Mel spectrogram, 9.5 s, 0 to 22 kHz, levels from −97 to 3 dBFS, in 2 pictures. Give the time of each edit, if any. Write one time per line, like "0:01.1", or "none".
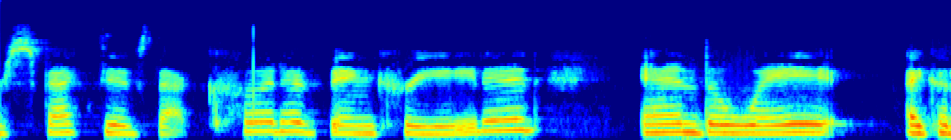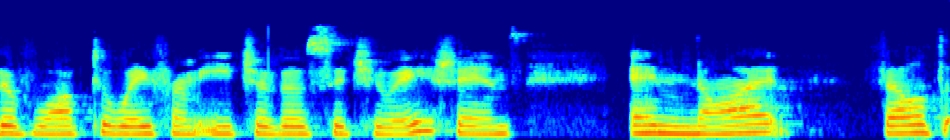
0:04.3

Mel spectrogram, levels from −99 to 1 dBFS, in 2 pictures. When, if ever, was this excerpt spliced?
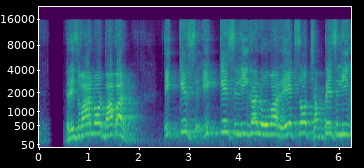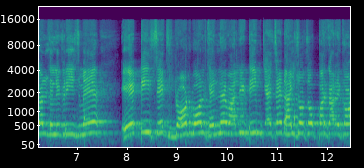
none

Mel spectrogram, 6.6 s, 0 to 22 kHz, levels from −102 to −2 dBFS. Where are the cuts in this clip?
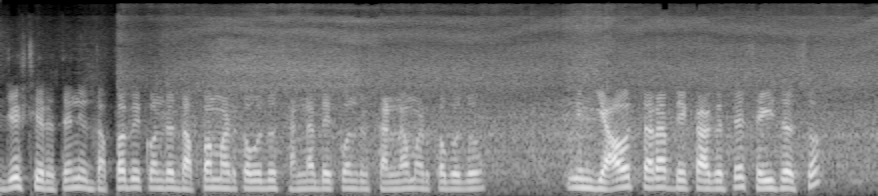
none

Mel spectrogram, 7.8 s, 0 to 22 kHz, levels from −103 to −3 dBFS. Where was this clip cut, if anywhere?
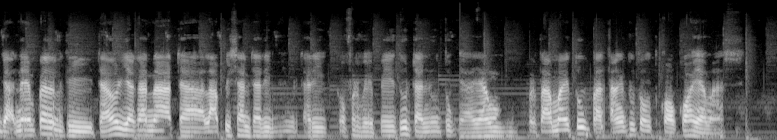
0:04.6

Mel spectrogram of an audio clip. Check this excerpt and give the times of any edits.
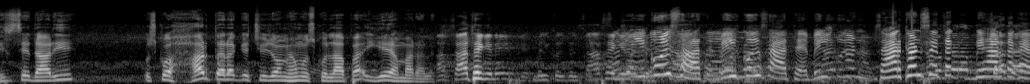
none

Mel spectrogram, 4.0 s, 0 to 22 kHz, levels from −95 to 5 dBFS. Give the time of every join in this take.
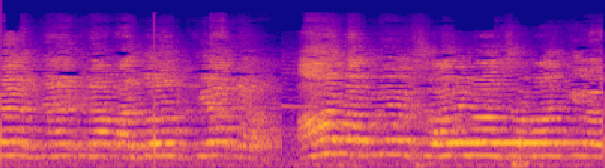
0:01.9

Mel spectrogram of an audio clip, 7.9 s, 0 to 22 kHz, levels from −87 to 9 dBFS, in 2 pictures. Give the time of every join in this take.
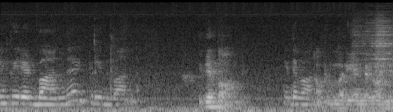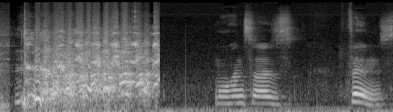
0:05.5

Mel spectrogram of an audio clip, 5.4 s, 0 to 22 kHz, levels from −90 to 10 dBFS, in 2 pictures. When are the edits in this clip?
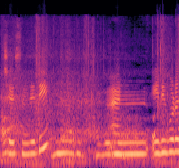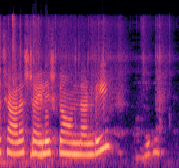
none

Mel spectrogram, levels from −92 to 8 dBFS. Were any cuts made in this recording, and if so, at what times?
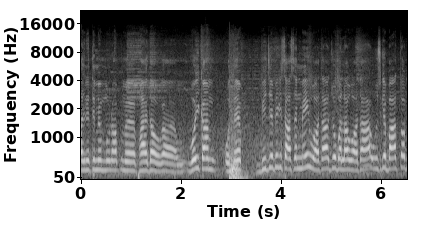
0:03.2

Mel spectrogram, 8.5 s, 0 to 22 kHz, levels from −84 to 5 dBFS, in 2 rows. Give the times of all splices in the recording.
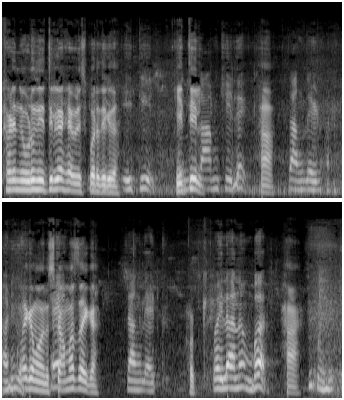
none

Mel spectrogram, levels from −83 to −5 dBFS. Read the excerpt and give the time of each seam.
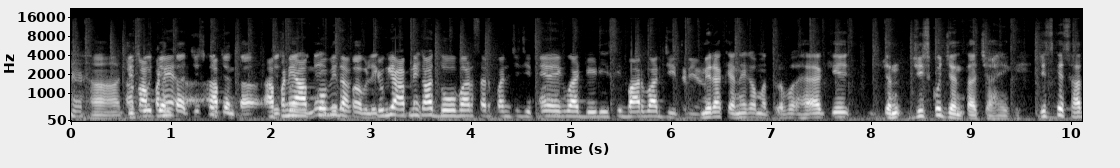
none

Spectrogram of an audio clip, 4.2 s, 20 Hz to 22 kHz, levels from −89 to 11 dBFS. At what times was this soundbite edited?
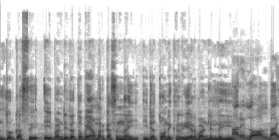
none

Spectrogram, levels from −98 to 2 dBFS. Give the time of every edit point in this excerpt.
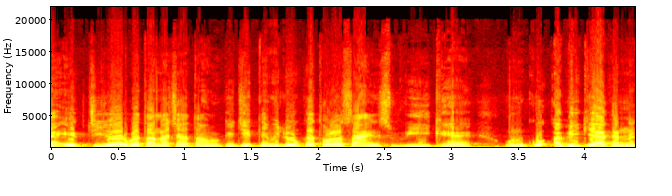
none

